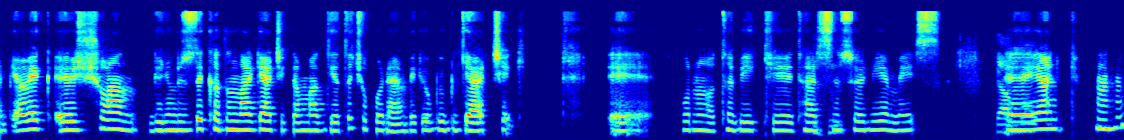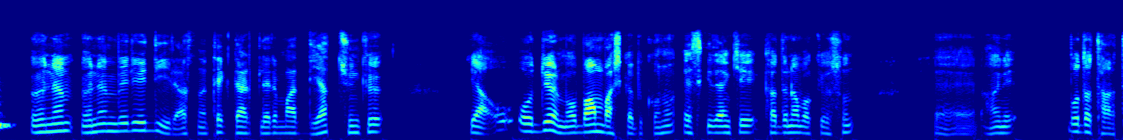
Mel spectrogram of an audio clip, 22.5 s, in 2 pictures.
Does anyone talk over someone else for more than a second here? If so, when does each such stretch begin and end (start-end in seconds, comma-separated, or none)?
none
